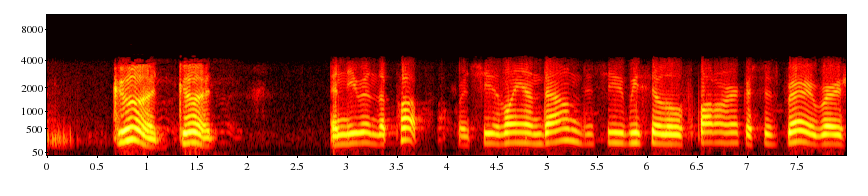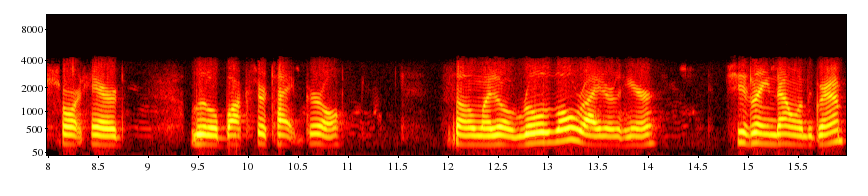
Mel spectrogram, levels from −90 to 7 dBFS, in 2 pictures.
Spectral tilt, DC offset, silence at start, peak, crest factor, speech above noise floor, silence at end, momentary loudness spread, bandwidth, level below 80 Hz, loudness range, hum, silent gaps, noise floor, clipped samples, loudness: -10 dB/octave; under 0.1%; 0.05 s; -2 dBFS; 18 dB; 50 dB; 0.05 s; 11 LU; 4.3 kHz; -68 dBFS; 3 LU; none; none; -67 dBFS; under 0.1%; -18 LUFS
